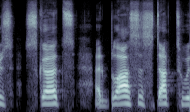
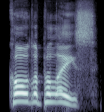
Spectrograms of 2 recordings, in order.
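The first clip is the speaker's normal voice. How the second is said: higher, louder angry shout; 6 semitones higher, 6 dB louder than usual. A narrator's reading. Passengers shouting angrily about the damage. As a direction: demand it angrily. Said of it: "they shouted angrily".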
